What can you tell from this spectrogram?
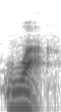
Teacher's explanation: kalau orang Arab itu bibir ketemu bibir, wa. Jarak bibir atas bawah itu ya tipis saja. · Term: huruf waw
